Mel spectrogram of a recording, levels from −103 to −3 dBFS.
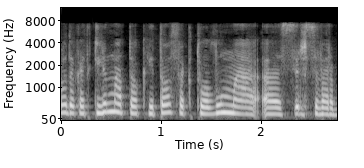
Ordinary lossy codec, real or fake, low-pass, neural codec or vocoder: AAC, 48 kbps; real; 7.2 kHz; none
